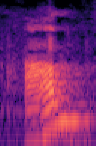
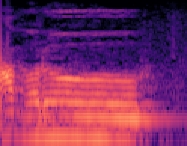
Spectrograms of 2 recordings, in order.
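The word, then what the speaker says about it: Amr (عمرو): Seulement, ce waou, on ne le prononce pas. Tu dis pas Amru.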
